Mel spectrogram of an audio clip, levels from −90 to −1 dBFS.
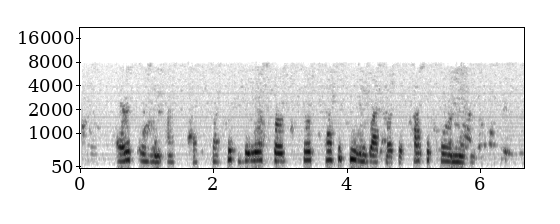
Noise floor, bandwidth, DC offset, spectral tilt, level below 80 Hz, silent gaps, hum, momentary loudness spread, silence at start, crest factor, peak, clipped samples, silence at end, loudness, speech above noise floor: -49 dBFS; 7.6 kHz; under 0.1%; -9.5 dB/octave; -62 dBFS; none; none; 19 LU; 0.05 s; 16 dB; -2 dBFS; under 0.1%; 0.2 s; -18 LUFS; 32 dB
